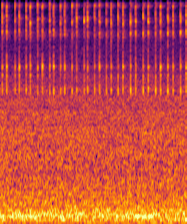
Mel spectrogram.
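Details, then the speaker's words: CRKT Ignitor assisted-opening folding knife shaken: quick, light metallic clicks about ten a second from a thumb stud with play when it isn't securing the blade. "You hear that little rattle? That's this thumb stud. Okay, the thumb stud it's got some play in it when it's not securing the blade."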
